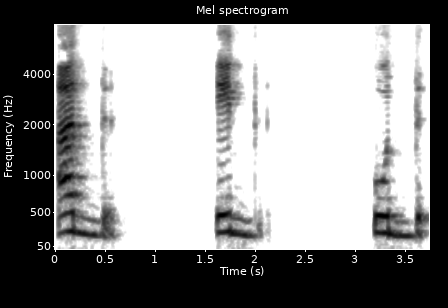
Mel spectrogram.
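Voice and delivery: अद इद उद with a bounce on the final द; qalqala demo. Shown as a demonstration. Quran teacher showing qalqala to students. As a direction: let the द in अद, इद, उद echo as it stops. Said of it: "साकिन हालत में देखते हैं".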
